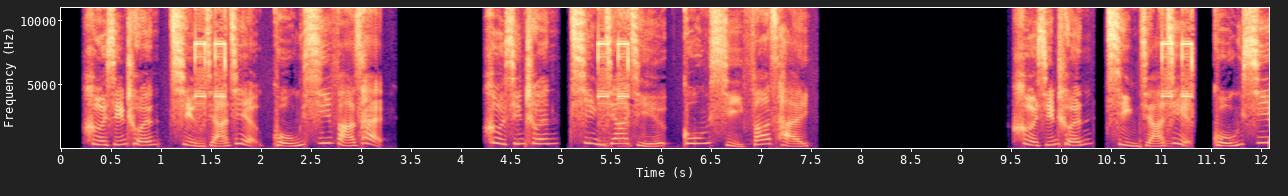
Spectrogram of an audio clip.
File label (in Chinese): 河南方言 拜年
